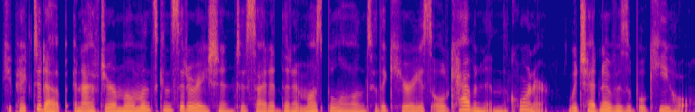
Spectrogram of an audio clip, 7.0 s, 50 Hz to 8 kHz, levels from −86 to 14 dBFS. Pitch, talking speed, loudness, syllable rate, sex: 190 Hz, 235 wpm, -21 LUFS, 6.8 syllables/s, female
